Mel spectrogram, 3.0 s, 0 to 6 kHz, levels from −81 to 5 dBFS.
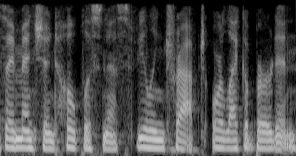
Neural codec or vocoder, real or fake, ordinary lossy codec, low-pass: none; real; MP3, 48 kbps; 5.4 kHz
